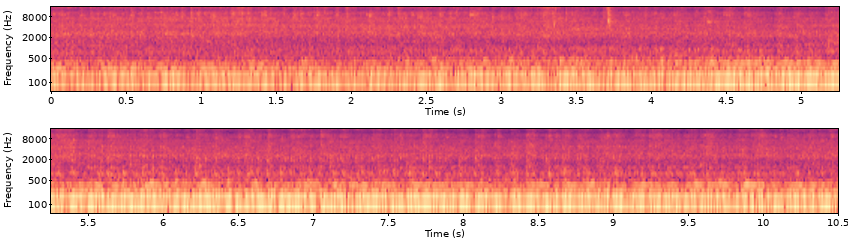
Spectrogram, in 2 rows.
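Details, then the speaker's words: Colorado with V8 swap, back running after oil issue, new PCV setup and updated tune: deep, steady V8 idle with even lope, no ticks, knocks or belt noise; normal idle. "let me just kind of go around with it running and just let you guys hear that it's still sounding pretty good"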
